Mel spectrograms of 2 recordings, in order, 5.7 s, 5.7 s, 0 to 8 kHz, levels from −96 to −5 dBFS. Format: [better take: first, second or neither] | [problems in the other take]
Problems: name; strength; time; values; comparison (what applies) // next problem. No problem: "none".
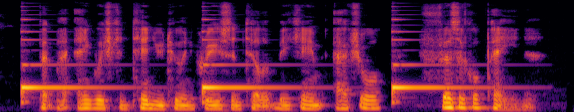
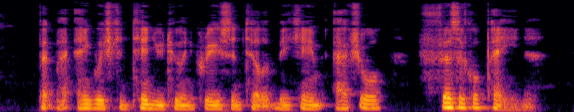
second | background sound (Bowed string instrument); as loud as the speech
